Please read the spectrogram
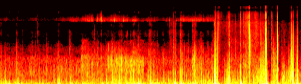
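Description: Footsteps crunching through snow, a few steps a second, sharper and louder in the last two seconds, over wind buffeting the microphone.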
